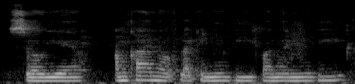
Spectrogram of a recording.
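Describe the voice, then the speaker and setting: A woman's voice: fairly low pitch, flat delivery, moderate pace, mellow, reverberant. Woman, twenties, from ghana, playful host, recorded from a distance. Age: 20s. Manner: reads out questions, teasing and playful. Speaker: vlog host asking tag questions. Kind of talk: casual chat among friends. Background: friends chatting and laughing.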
